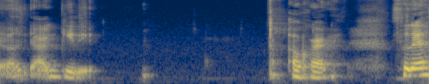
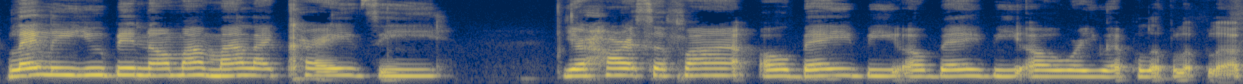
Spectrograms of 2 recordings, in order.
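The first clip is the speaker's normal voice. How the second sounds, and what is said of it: Imitates another person's singing voice. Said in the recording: “that's my impression of Cash... That's my impression of the song. Sorry for the vocals, not really too good today.”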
